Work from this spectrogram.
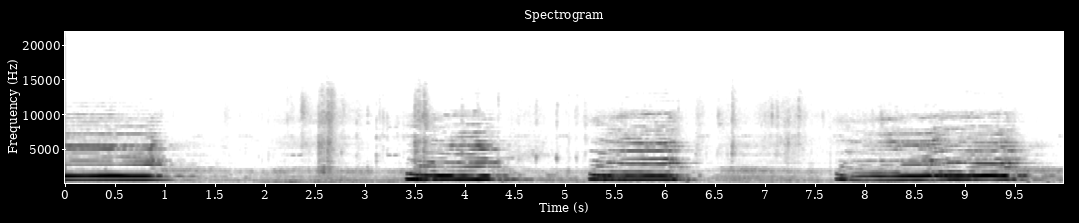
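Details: Indri song: loud, sustained wailing notes, each starting high, dropping, then holding steady. The song carries for kilometres, is given especially in the morning after waking, and serves to mark territory.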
